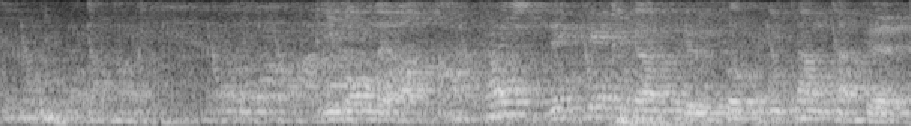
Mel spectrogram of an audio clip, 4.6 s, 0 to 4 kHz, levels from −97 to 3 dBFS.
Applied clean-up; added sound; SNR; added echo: none; Sliding door; 9 dB; reverberation time 1.0 s.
